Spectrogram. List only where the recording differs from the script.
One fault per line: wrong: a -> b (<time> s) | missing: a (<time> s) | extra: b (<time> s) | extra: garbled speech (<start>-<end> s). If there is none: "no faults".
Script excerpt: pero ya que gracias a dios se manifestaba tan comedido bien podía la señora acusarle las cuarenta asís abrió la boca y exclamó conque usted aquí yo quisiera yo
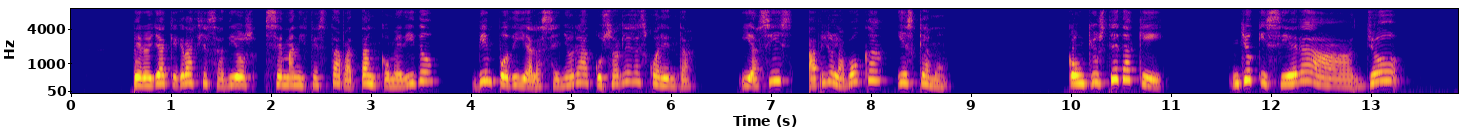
extra: y (6.7 s)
